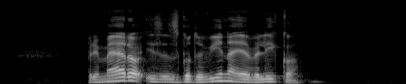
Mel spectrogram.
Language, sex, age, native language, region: Slovenian, male, 30-49, Slovenian, Drava region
